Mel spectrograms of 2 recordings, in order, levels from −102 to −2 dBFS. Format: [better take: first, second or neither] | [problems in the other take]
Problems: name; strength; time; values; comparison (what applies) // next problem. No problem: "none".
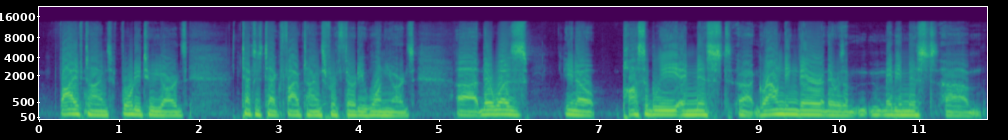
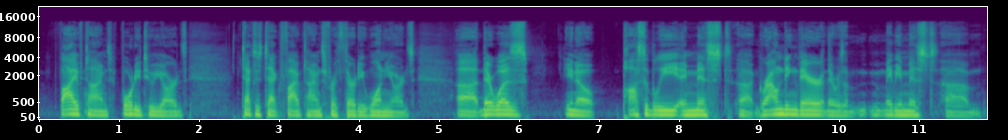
second | distortion; heavy; 7 dB below the speech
